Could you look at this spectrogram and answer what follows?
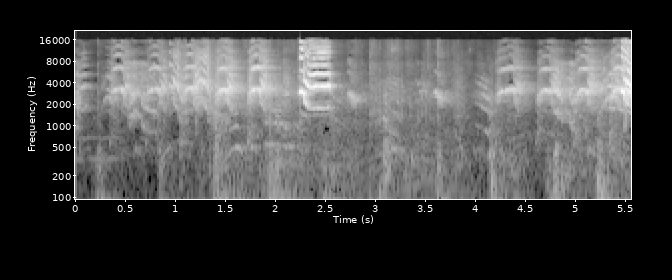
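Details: Captive rose-ringed parakeets, a white male and a green bird, in talking mode: quick, high chirps and squeaky warbles, broken by one loud, harsh screech near the middle; no clear words come through.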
